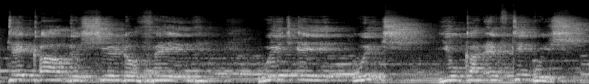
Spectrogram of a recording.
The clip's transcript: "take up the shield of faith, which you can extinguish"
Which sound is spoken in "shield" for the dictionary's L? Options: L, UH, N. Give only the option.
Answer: L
